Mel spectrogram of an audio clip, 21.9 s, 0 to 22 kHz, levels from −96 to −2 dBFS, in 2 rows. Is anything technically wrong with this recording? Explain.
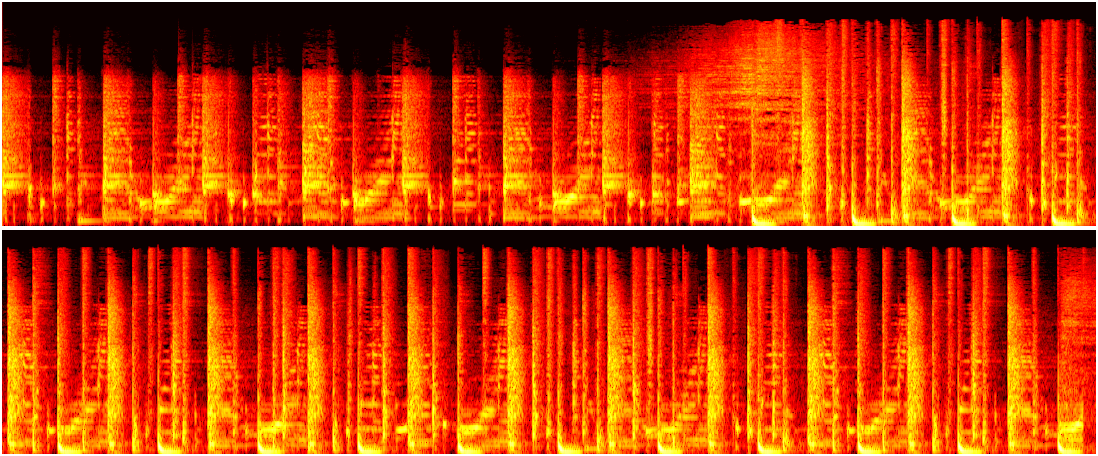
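No, nothing technically wrong can be heard in this audio. No working path is noted beyond the recording itself, so there is nothing further to point to.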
